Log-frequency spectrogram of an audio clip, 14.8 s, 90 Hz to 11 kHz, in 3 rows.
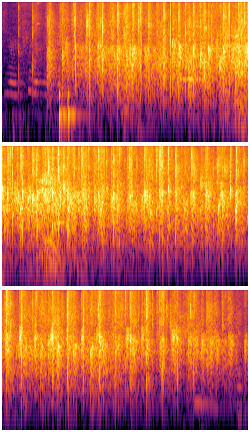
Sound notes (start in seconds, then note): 0.0 applause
